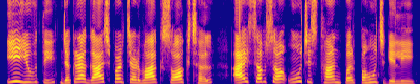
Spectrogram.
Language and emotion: Maithili, neutral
